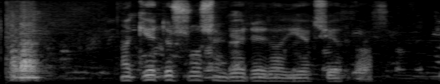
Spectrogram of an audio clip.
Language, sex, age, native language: Icelandic, male, 13, Icelandic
